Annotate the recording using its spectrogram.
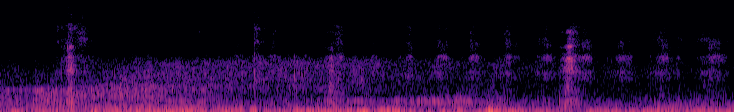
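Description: A wooden tool scrapes across oil-based modelling clay in short strokes.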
